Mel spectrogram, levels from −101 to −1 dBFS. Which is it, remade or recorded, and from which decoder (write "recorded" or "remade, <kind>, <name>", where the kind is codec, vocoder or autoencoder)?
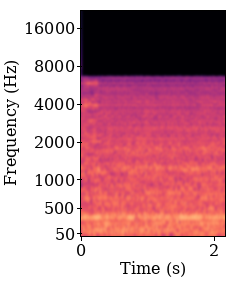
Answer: remade, codec, SNAC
